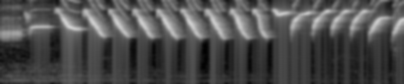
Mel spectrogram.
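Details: White canary singing a training song: a short whistle, then a chain of falling slurred notes about twice a second, shifting to rising, looping whistles.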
